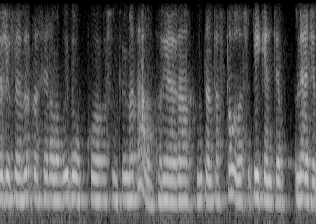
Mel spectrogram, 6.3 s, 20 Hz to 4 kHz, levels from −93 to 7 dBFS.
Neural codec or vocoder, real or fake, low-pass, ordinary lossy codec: codec, 44.1 kHz, 3.4 kbps, Pupu-Codec; fake; 3.6 kHz; Opus, 16 kbps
